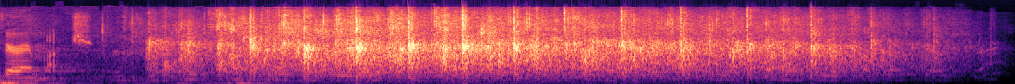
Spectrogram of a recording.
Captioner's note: audience applauding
